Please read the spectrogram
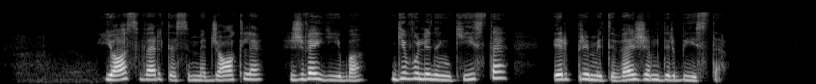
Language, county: Lithuanian, Šiauliai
